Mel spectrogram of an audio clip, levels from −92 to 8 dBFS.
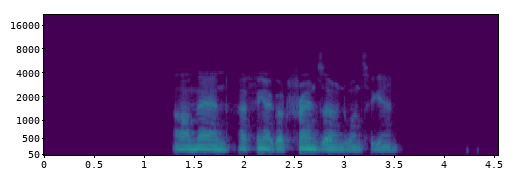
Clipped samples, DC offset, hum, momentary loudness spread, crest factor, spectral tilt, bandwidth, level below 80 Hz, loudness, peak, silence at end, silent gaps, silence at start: under 0.1%; under 0.1%; none; 10 LU; 18 dB; -6.5 dB/octave; 7.4 kHz; -88 dBFS; -48 LUFS; -30 dBFS; 1 s; none; 1.3 s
